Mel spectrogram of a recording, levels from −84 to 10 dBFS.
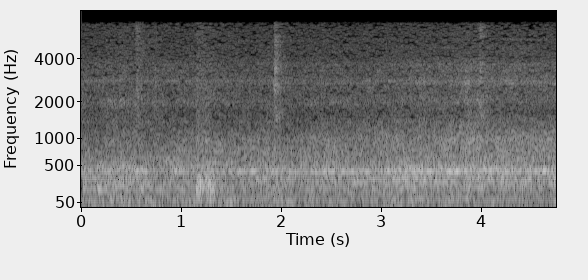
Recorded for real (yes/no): yes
